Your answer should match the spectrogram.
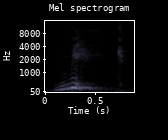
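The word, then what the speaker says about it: miht: One of those has M-I-H-T, Micht. The H becomes G-H, okay? And then later is no longer pronounced.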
